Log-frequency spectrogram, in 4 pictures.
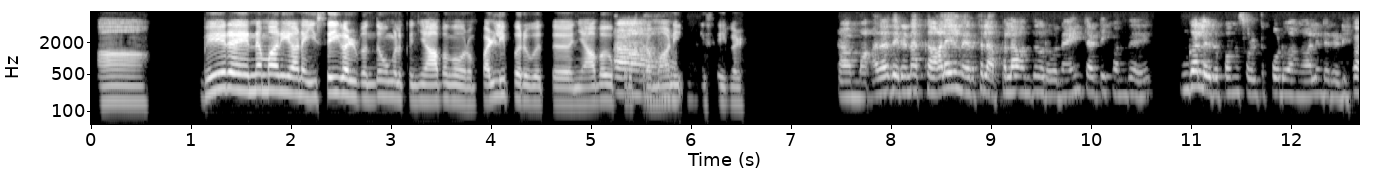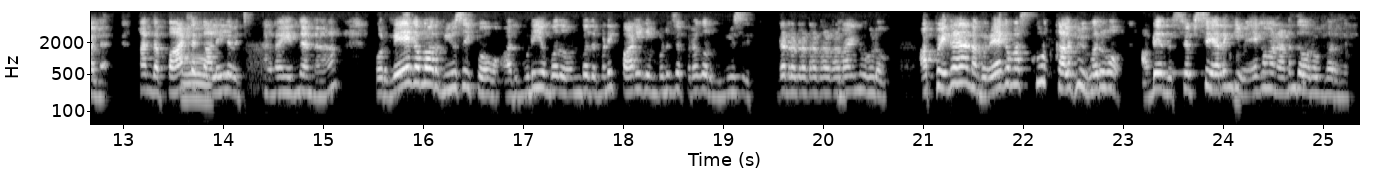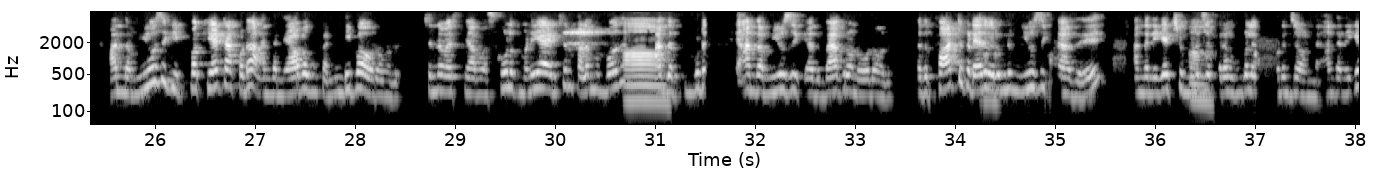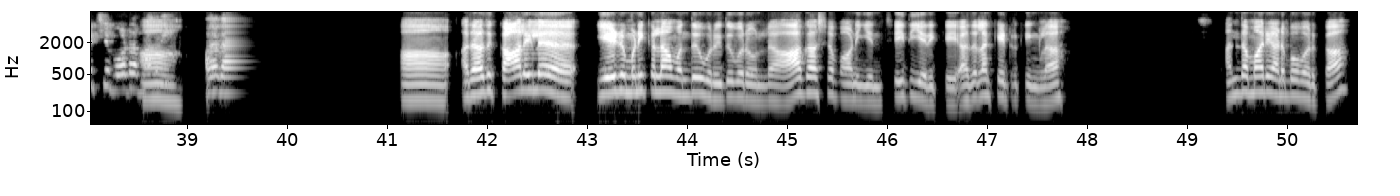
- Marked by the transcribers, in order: "மாரி" said as "மானி"; in English: "நைன் திரட்டி"; static; distorted speech; in English: "மியூசிக்"; in English: "ஸ்கூல்"; in English: "ஸ்டெப்ஸ்"; tapping; in English: "மியூசிக்"; in English: "ஸ்கூலுக்கு"; horn; in English: "மியூசிக்"; in English: "பேக்ரவுண்ட்"; in English: "மியூசிக்"; other background noise; other noise
- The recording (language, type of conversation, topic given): Tamil, podcast, உங்கள் வாழ்க்கைக்கு ஒரு பின்னணி இசை இருந்தால், அது எப்படி இருக்கும்?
